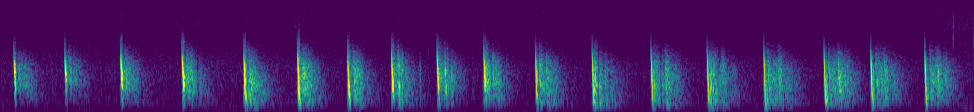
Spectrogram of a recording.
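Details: A bat's echolocation calls at night, recorded with an ultrasound bat detector that converts them to audible sound, come as a steady run of dry knocks, like knocking on a door or banging a table.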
